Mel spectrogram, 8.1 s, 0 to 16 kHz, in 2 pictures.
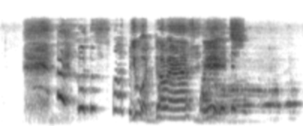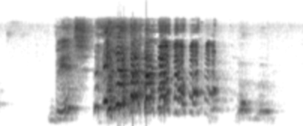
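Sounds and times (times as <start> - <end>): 
laughter: 0.4 - 3.4, 5.3 - 6.9
speech: 1.9 - 3.4, 4.8 - 7.0
female dog barking: 2.6 - 4.0, 7.2 - 7.7
female dog yipping or whining: 2.6 - 4.0.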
